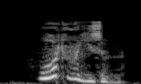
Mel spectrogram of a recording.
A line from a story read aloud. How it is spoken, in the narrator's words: asked Evelyn in a frightened voice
